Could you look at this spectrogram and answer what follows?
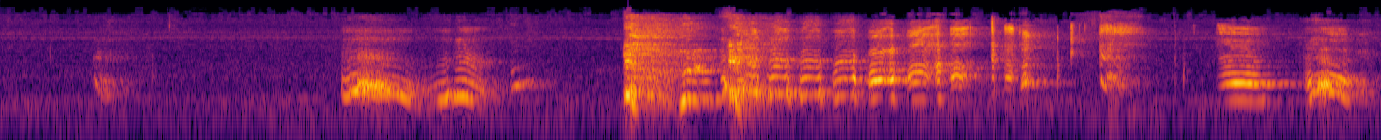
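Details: A mother's sharp cough bursts out among an infant's repeated giggles and squeals in a small room; a plain cough.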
